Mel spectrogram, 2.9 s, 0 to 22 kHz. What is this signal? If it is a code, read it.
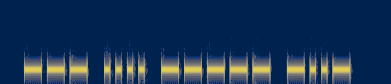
Morse code, heard as a keyed tone, about 27 wpm, 700 Hz. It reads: OH0X
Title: DXCC-100 Call Signs - 4 Characters - 28wpm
